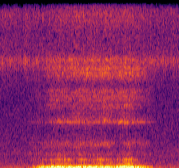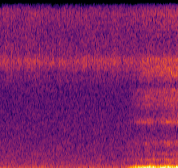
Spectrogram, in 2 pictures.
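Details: Snoring: low, rattling snores on breathing in, separated by quiet pauses of about two seconds.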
